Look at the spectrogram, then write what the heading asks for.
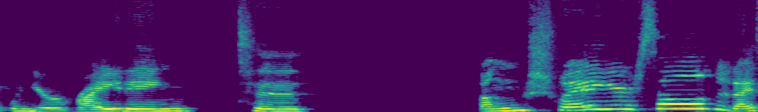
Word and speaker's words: feng shui: When you're writing to feng shui your soul.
